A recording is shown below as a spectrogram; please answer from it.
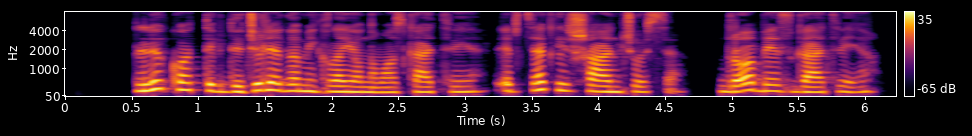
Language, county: Lithuanian, Alytus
